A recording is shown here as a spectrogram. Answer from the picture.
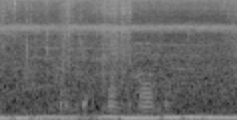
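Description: A few brief, low voice sounds about halfway through, over a steady low rumble and a constant thin high whine.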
